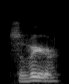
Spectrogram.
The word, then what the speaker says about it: Sevier: How's it pronounced? Severe.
